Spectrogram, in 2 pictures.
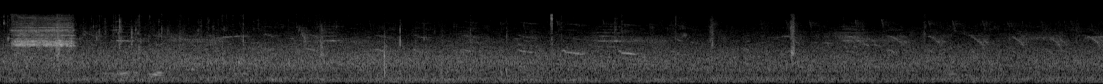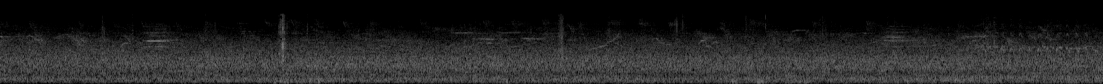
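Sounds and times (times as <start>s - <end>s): bird chirping: 0.0s - 6.9s.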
